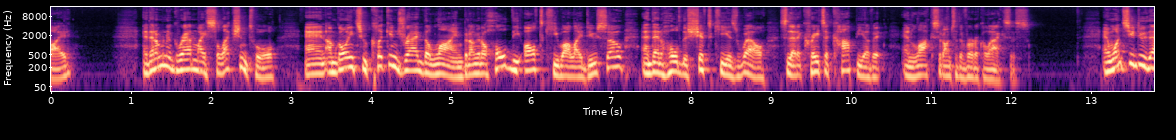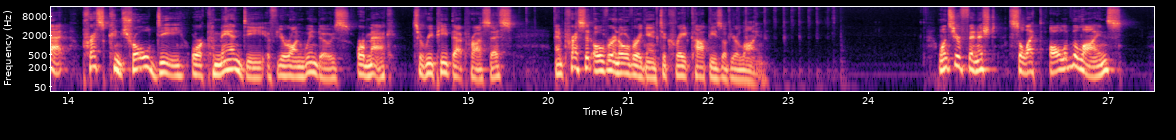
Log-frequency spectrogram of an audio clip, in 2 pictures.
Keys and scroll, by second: 0.7 Return, 16.0 super+d, 19.0 super+d, 19.4 super+d.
